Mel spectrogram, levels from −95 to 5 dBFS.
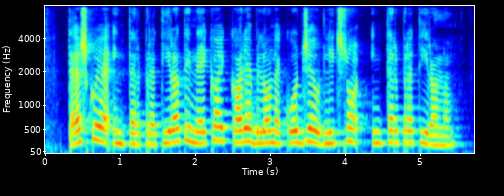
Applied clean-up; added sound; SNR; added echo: none; none; none; none.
